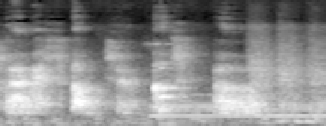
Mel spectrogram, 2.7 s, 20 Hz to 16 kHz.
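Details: Talking Amazon parrot, said to know 40 phrases and to sing, indoors imitating human speech in short, squawky, voice-like phrases repeated in quick bursts, with a faint steady tone in the background.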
